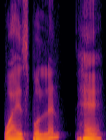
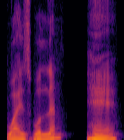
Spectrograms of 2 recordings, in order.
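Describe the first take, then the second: No difference in how they are said.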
